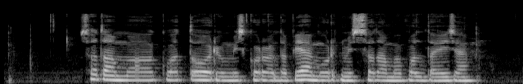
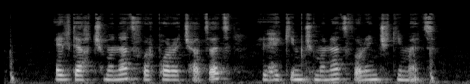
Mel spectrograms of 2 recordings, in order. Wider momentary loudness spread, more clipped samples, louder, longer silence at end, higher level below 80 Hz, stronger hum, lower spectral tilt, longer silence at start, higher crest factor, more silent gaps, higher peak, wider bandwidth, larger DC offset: second, 7 LU vs 11 LU; neither; first, -18 LUFS vs -22 LUFS; first, 0.45 s vs 0.3 s; second, -56 dBFS vs -50 dBFS; neither; first, -5 dB/octave vs -3.5 dB/octave; about the same, 0.1 s vs 0.1 s; about the same, 18 dB vs 18 dB; neither; first, 0 dBFS vs -4 dBFS; about the same, 11.5 kHz vs 11.5 kHz; neither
